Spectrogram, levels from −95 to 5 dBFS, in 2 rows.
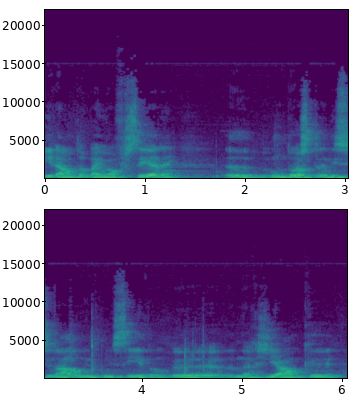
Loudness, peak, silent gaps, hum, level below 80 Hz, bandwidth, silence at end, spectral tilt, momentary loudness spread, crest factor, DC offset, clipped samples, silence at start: -33 LUFS; -18 dBFS; none; none; -56 dBFS; 13 kHz; 0 s; -6.5 dB/octave; 5 LU; 14 dB; under 0.1%; under 0.1%; 0 s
